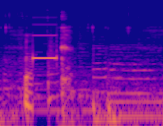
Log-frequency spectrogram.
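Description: A short, steady, high-pitched censor bleep, about a third of a second long, about half a second in. It covers a word the speaker starts with "F". Background music plays underneath.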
